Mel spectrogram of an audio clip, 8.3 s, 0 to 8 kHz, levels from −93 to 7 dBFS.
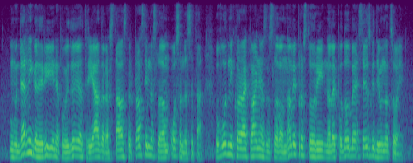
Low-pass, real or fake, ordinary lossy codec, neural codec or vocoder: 7.2 kHz; fake; Opus, 64 kbps; vocoder, 44.1 kHz, 128 mel bands, Pupu-Vocoder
